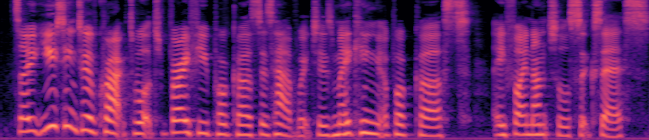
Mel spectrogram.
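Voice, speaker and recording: On a very clean recording with a silent background, a woman with a British accent talks at a medium pitch and a moderate pace with hardly any pauses. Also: ordinary pitch variation. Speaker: interviewer, podcaster. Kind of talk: interview. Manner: witty, jokey.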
